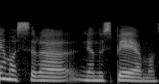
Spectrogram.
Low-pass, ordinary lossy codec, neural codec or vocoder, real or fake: 7.2 kHz; MP3, 96 kbps; none; real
